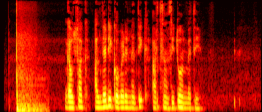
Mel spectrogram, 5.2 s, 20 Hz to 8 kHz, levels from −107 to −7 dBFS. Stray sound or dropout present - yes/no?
yes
